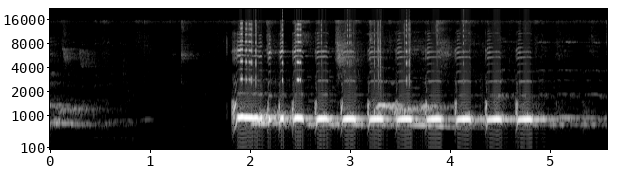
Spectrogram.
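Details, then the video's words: Calling female white zebra dove trying to draw a male: a faint coo, a pause, then a loud rhythmic series of rapid pulsed cooing notes at a steady, even pace. "Perkutut Putih BETINA memanggil jantan"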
